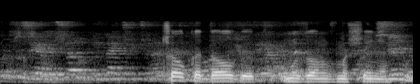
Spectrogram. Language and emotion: Russian, neutral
